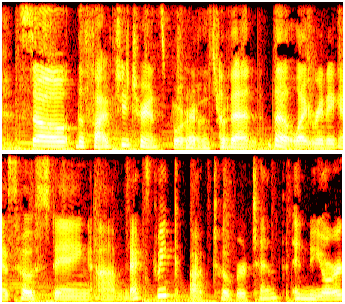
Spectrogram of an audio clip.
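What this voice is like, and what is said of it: Usual voice. Nothing is said of it.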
